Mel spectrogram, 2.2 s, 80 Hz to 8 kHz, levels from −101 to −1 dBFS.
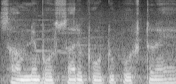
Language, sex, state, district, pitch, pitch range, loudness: Hindi, male, Uttar Pradesh, Shamli, 120 Hz, 115-125 Hz, -15 LUFS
